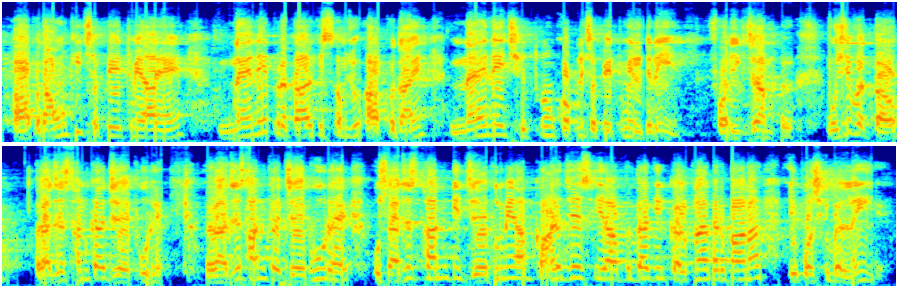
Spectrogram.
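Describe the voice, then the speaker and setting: Male geography teacher, rapid-fire call-and-response lecturing, high bright voice, faint room noise. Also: rough recording. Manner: drills students with repeated questions. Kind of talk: classroom lecture. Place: classroom.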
